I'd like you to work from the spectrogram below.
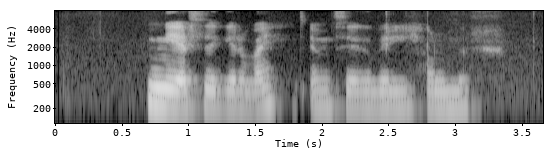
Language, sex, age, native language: Icelandic, female, 11, Icelandic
